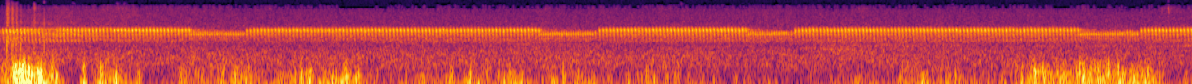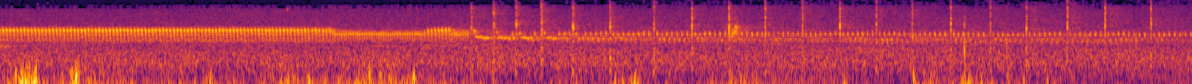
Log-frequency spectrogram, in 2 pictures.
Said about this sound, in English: He writes he was lucky enough to record a nightjar, including its wing claps, in Northumberland this June. And he sent the recording in and hopes we enjoy it.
